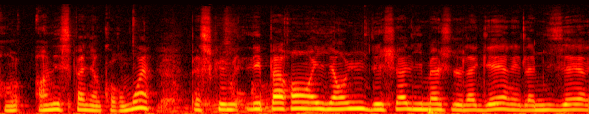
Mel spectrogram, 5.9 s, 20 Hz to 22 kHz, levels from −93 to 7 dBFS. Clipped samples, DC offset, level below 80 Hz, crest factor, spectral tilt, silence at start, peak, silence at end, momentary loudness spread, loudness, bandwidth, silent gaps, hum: under 0.1%; under 0.1%; -50 dBFS; 14 dB; -7.5 dB/octave; 0 s; -14 dBFS; 0 s; 7 LU; -28 LUFS; 15.5 kHz; none; none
